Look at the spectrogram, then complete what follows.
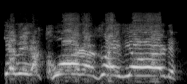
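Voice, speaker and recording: A woman's voice: extremely high pitch, a little slow, gravelly, raised voice, exaggerated voice. An actress playing a brash, feisty homeless woman with a blunt, demanding manner in a play reading. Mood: impatient, demanding. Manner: street-tough, blunt, demanding. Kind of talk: dramatic table reading of a play. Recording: faint noise, clicks, video call.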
